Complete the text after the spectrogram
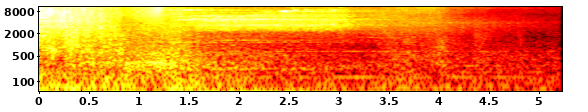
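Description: A triumphant game fanfare bursts out loudly and fades away.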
